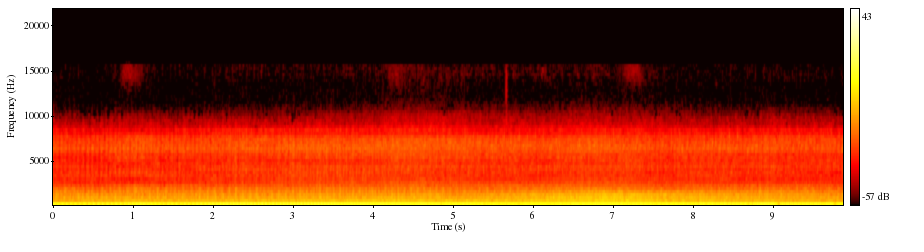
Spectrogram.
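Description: BMW R1200GS motorcycle's boxer-twin engine running steadily at low speed, with no sharp changes.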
